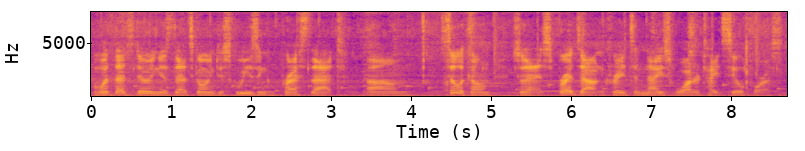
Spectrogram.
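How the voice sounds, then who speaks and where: A man hosting a casual building vlog, explaining his outdoor job site work step by step in a relaxed, upbeat way. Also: mid-range voice, unhurried, music in the background. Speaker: pond builder, show host.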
